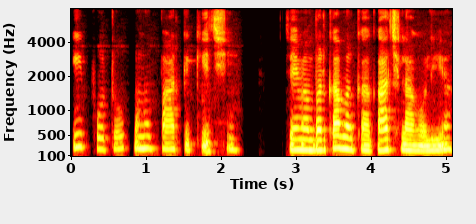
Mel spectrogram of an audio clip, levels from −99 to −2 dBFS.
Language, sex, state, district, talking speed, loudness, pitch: Maithili, female, Bihar, Saharsa, 120 wpm, -16 LUFS, 210 Hz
